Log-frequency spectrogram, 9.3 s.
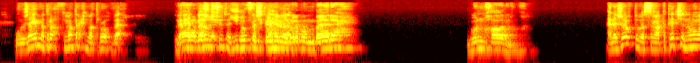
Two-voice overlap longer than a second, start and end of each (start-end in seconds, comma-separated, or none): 2.4-4.1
